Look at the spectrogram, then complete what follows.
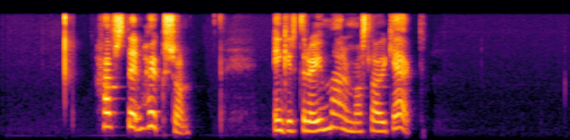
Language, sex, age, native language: Icelandic, female, 20-29, Icelandic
